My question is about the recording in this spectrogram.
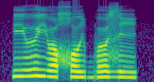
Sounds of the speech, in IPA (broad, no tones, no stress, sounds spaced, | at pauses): j ɨ j ɵ χ u i̯ b ɵ z i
